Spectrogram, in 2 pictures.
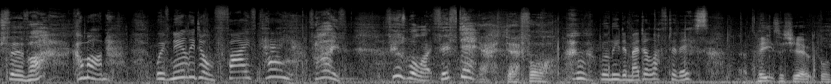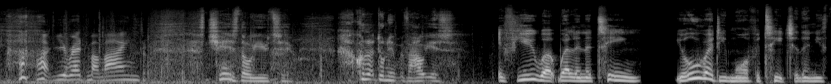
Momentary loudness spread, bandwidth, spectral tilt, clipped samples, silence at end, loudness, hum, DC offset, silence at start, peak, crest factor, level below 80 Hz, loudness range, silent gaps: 11 LU; 17 kHz; -4.5 dB/octave; under 0.1%; 0.05 s; -24 LUFS; none; under 0.1%; 0 s; -6 dBFS; 16 dB; -44 dBFS; 4 LU; none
